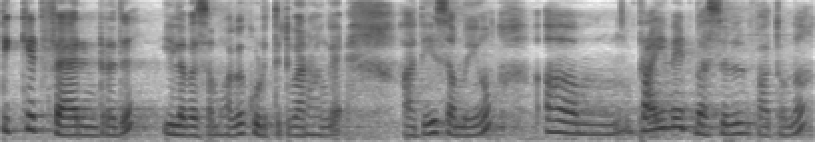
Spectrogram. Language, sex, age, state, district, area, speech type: Tamil, female, 18-30, Tamil Nadu, Salem, urban, spontaneous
